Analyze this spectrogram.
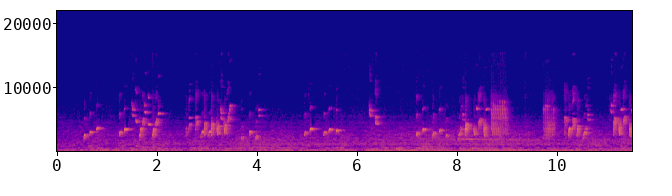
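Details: Singing duel between two caged male European goldfinches in Algeria, a seasoned older male against a two-year-old; scattered bright twittering phrases and short buzzy trills come in separate bursts, with a constant low background hum.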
